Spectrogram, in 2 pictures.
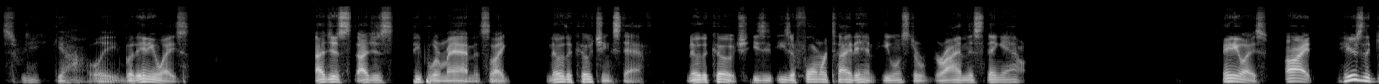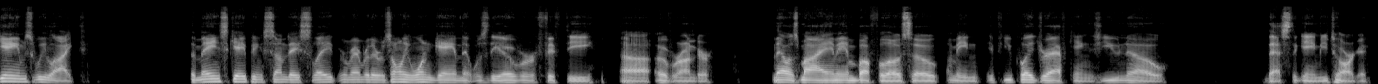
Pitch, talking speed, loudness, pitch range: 100 Hz, 170 wpm, -20 LUFS, 90-115 Hz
